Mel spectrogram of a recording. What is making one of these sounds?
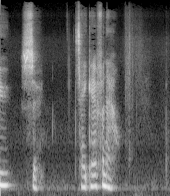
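A young woman speaks and laughs softly close to a microphone.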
